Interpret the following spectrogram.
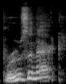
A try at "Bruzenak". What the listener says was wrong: Yeah, Bruzenak. You don't have to pronounce the. You don't have to be real big on the E. Just Bruzenak.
